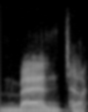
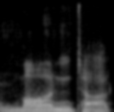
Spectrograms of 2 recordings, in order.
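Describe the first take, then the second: First: The first syllable has an 'a' vowel. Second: The first syllable has an 'o' vowel. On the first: The speaker calls it wrong. "I totally said it wrong" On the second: The speaker calls it right. "I accentuated an A where an O is"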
